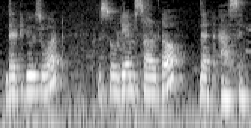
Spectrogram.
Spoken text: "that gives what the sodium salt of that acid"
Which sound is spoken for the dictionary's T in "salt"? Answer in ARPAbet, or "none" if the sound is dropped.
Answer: T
